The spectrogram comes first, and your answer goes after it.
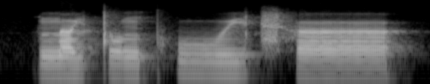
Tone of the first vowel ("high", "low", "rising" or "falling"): low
